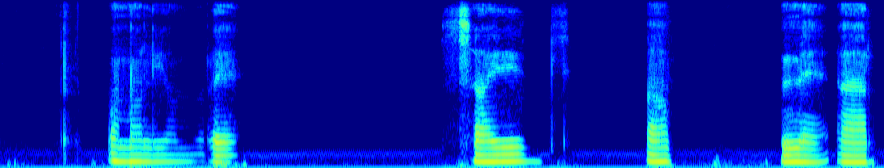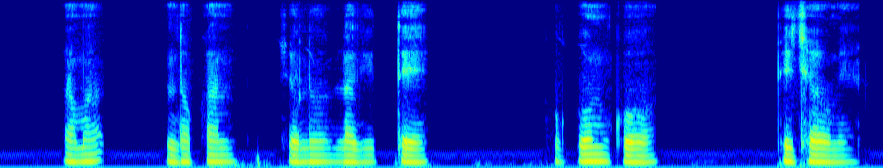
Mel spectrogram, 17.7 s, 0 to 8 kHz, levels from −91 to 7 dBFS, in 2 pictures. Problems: low volume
